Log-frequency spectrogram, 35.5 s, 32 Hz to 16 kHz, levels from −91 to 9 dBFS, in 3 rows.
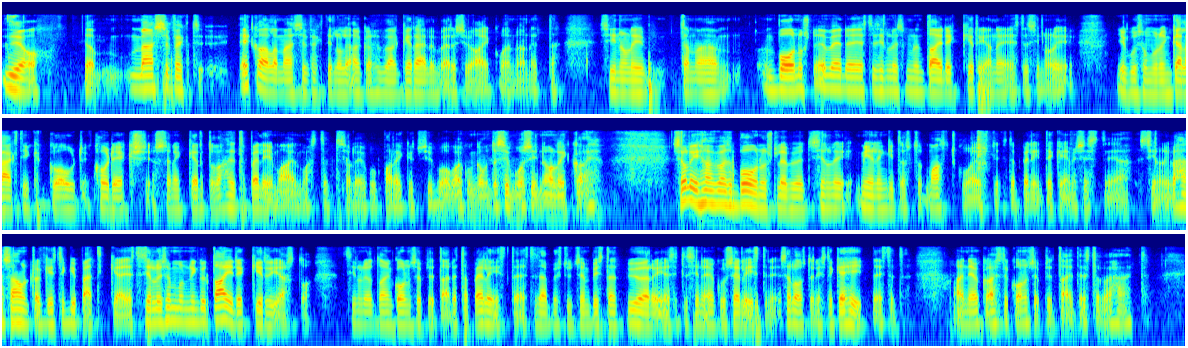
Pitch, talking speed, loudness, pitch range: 115 Hz, 175 wpm, -25 LUFS, 105-130 Hz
